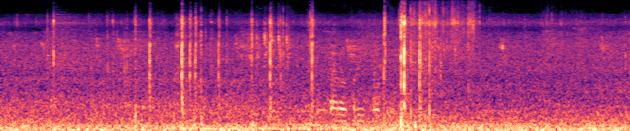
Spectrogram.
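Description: Outdoor background with a steady low rumble, broken by a run of sharp clicks and taps through the middle, the loudest about four seconds in, and a brief snatch of a voice a little after three seconds.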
